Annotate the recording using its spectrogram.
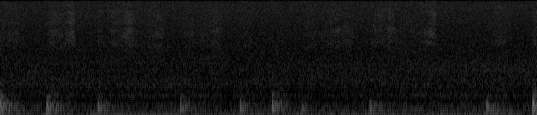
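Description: Dry-erase marker writing on a whiteboard: faint short strokes, about two or three a second, as letters are written.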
